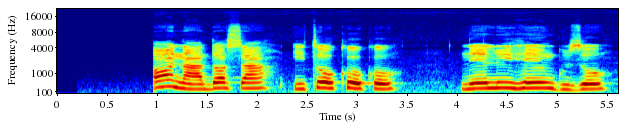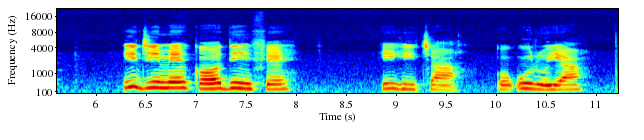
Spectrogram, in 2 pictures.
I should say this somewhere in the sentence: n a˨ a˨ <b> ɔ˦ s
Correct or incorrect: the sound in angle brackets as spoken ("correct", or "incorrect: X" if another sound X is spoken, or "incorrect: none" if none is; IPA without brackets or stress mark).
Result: incorrect: d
